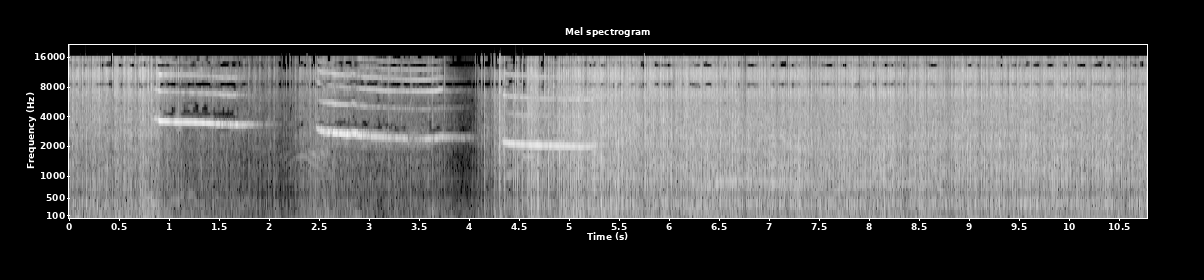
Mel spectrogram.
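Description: Ground fountain firework spraying sparks with a steady hissing crackle. Three whistles, each sliding slightly down in pitch and each lower than the last, cut through it between about one and five seconds in.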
